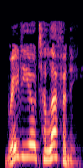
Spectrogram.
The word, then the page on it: radiotelephony: British English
